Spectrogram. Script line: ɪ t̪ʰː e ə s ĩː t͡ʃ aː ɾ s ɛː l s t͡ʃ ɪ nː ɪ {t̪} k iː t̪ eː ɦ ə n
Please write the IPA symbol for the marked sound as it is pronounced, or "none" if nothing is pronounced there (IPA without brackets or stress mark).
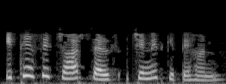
t̪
